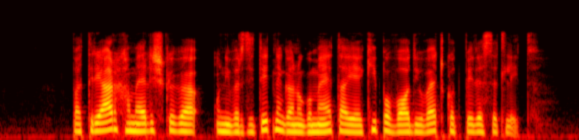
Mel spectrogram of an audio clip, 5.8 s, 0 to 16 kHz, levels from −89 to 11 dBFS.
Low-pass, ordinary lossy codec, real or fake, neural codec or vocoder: 7.2 kHz; none; real; none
